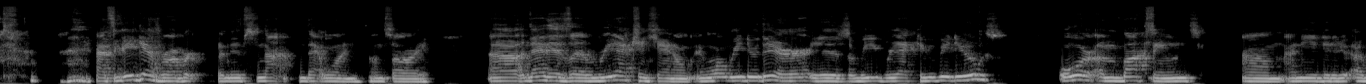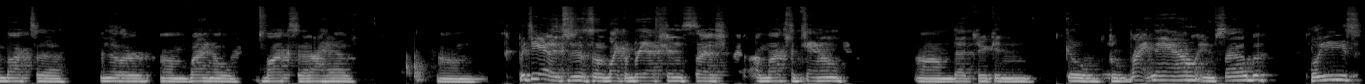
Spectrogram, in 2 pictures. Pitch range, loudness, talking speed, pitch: 140-165 Hz, -27 LUFS, 145 wpm, 150 Hz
